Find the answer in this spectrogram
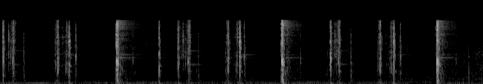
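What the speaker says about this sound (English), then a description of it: "what we should hear is the sound of those shots getting quieter" Sharp cracking shots fire in quick irregular bursts, about a dozen in total, crisp and close with short decaying tails.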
